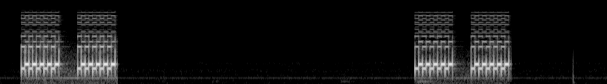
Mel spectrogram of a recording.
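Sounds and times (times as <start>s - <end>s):
office phone ringing: 0.2s - 1.2s, 4.2s - 5.2s.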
